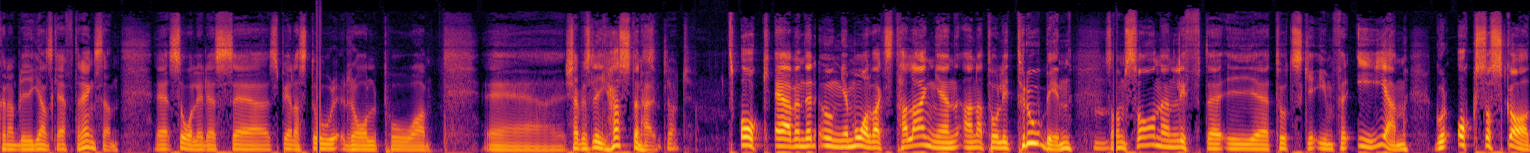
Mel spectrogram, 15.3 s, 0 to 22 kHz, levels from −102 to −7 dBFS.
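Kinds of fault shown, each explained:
Gap at a join of encoded pieces: the speech drops out for about 30 ms three times, after "således spela", after "även den", and near 11.1 s, then resumes right where it stopped, which points to separately encoded pieces spliced with their start delay and end padding left in.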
